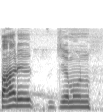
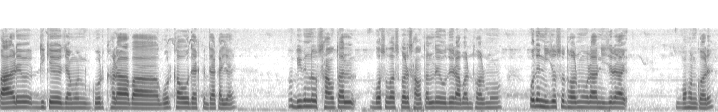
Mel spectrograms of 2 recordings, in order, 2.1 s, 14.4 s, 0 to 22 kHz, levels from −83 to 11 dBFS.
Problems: constant background noise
